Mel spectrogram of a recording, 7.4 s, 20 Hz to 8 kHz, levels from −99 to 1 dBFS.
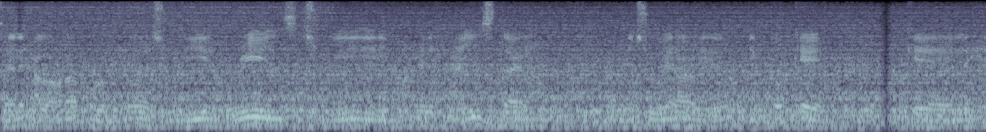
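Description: Block size mismatch (padded) runs through the whole clip: each stage writes blocks slightly shorter than the 1024-sample blocks the next stage reads, so zeros fill the remainder. These tiny gaps produce a steady 46.9 Hz buzz, and the speech runs 0.999 times normal speed with its timbre unchanged.

Other side's voice leaking through is also present from 0.0 to 7.4 s. A second voice sits under the speech at about the same level, likely because the far end played through a loudspeaker and echo cancellation missed it. The call microphone processing leaves nothing above 8 kHz.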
